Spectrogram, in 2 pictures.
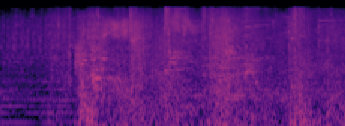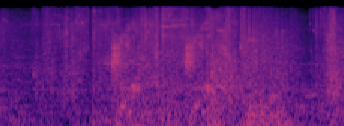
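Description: Magic spell effects whoosh and crackle in quick bursts.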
